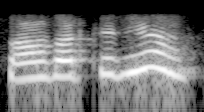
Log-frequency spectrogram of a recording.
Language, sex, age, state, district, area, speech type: Odia, female, 18-30, Odisha, Dhenkanal, rural, conversation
